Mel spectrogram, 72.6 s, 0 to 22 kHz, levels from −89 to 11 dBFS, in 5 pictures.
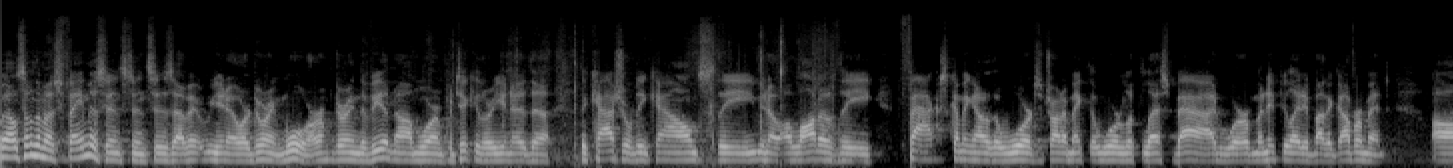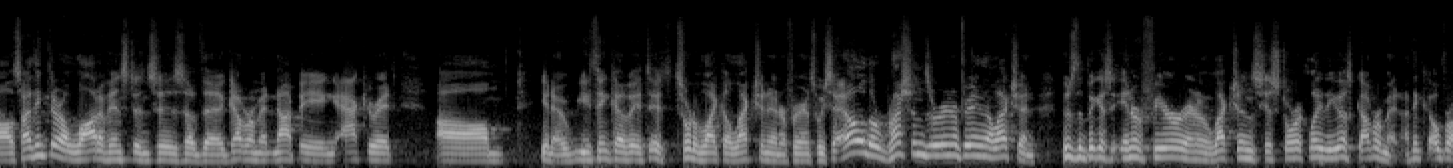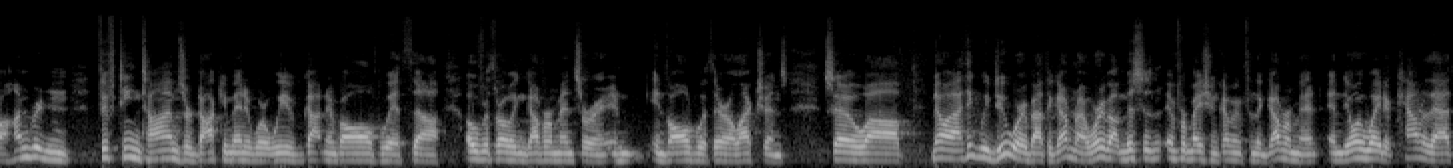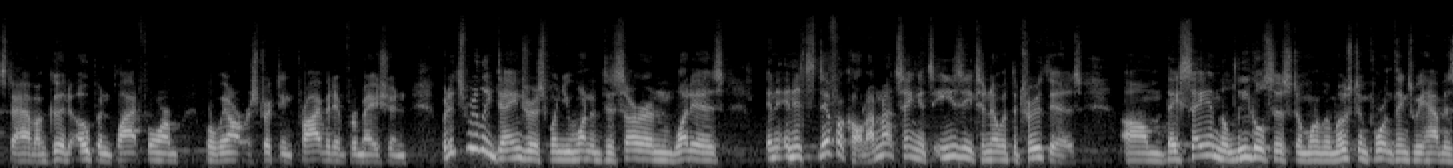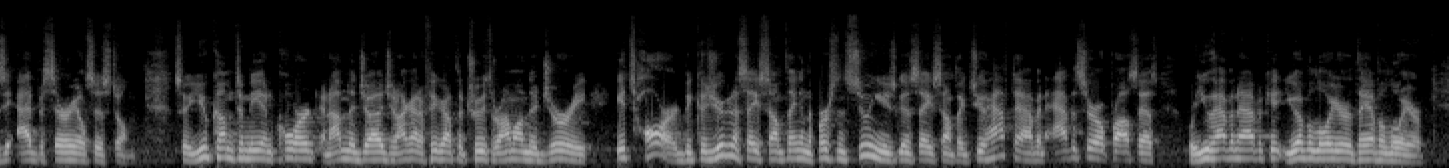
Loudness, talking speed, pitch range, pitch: -26 LUFS, 220 wpm, 130-160 Hz, 140 Hz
